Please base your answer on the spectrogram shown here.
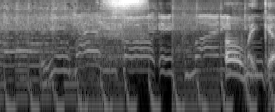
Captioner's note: sharp inhale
